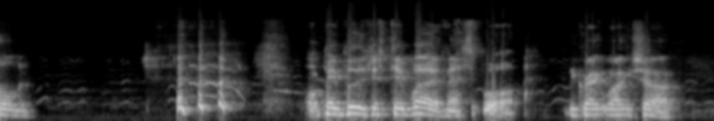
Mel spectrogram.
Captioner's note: giggling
